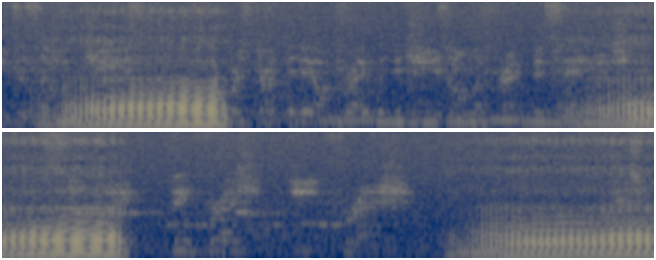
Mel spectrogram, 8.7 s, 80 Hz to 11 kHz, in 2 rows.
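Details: Snoring: long, rough, rising snoring breaths about every three to four seconds, around 17 a minute, with quiet gaps between.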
